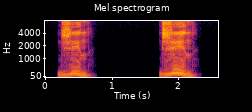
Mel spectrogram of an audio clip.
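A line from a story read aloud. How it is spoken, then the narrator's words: Hoarse calling. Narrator (Russian): хрипло позвала она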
